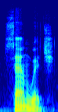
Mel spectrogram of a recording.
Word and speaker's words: sandwich: The letter D is also silent in some common words like Wednesday, handsome, sandwich, grandma, grandpa.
